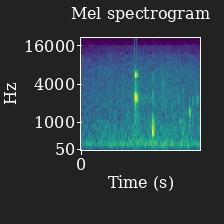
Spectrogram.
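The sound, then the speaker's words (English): A quiet drink of morning coffee from a coffee cup: a light, high clink, then a single soft, low gulp. Faint mouth noises follow over a low background hum, with no talking. “If you hear a little gulping, it's because I'm drinking my morning bitch's coffee in my coffee cup.”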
